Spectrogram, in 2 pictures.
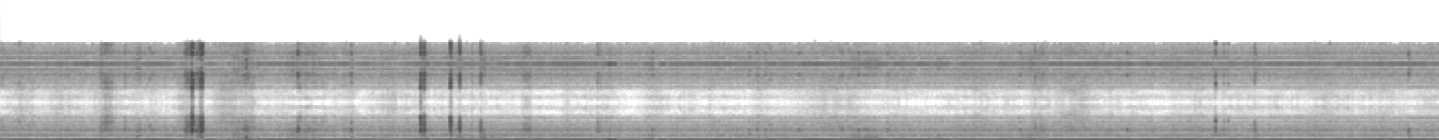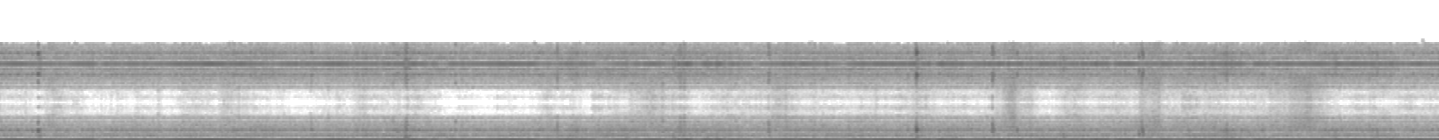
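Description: Boat engine running at a steady speed, a constant low hum with a few light clicks about two and four seconds in.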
